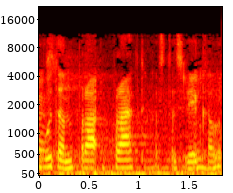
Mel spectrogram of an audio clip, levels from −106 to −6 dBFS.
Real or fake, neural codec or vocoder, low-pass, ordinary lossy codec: fake; vocoder, 44.1 kHz, 128 mel bands every 512 samples, BigVGAN v2; 14.4 kHz; MP3, 48 kbps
